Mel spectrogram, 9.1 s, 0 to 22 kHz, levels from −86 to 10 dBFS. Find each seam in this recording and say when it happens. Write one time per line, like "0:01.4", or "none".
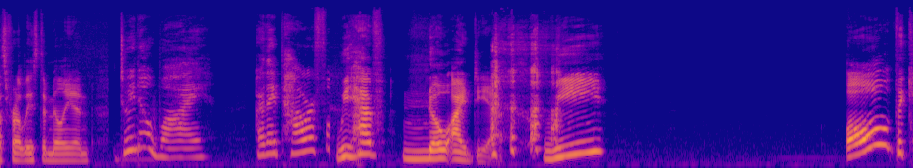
0:03.3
